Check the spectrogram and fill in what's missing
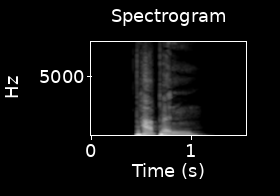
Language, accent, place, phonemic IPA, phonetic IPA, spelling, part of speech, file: German, Germany, Berlin, /ˈpapən/, [ˈpapm̩], pappen, verb, De-pappen.ogg
- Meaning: 1. to stick or glue something, especially carelessly or inadequately, e.g. by means of water or some makeshift adhesive 2. to stick or be glued in such a way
